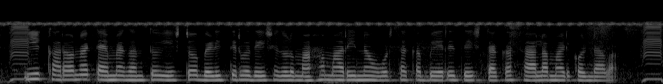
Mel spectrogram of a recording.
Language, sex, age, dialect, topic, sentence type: Kannada, female, 31-35, Central, banking, statement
